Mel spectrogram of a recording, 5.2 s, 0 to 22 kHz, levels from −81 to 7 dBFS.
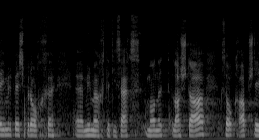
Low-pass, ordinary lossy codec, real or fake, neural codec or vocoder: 14.4 kHz; none; real; none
